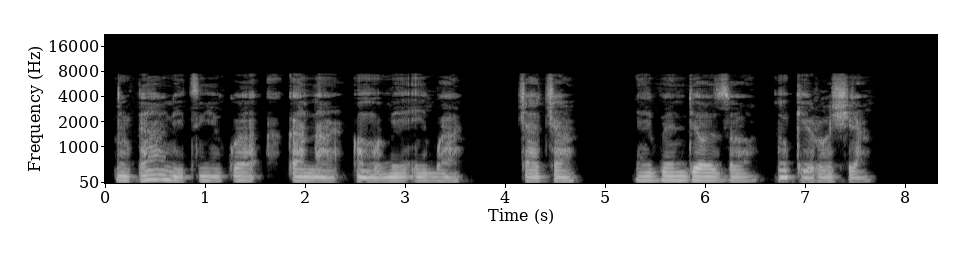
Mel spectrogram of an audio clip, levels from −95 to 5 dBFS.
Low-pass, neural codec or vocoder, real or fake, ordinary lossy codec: none; codec, 16 kHz, 16 kbps, FreqCodec, larger model; fake; none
